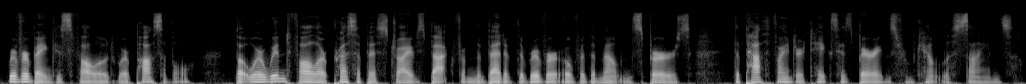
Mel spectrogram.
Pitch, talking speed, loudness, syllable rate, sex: 95 Hz, 180 wpm, -23 LUFS, 5.5 syllables/s, male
